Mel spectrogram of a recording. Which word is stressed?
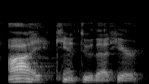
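I. The word "I" carries the main stress. The issue is about the person's identity. "let's first put the emphasis on I"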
